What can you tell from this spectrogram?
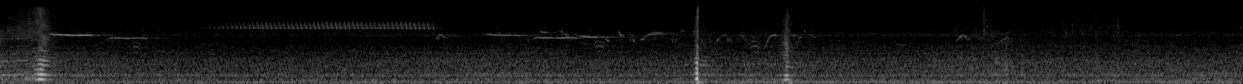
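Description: Honey bees buzzing steadily around a freshly installed hive, with a few sharp wooden knocks as the inner cover is set and adjusted on the hive body: one just after the start and two about seven and eight seconds in.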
